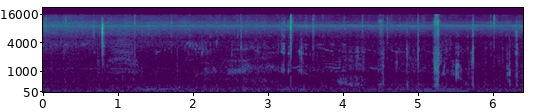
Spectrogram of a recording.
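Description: A person biting and chewing a cooked scorpion: a few sharp, crisp crunches, with several close together about five seconds in.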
